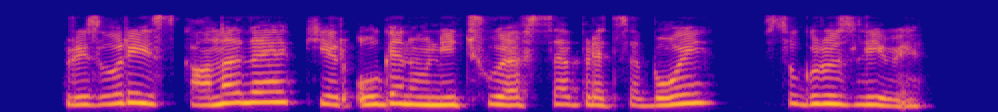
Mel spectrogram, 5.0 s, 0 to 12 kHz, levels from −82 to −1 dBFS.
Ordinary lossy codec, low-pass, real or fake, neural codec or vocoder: none; 7.2 kHz; fake; codec, 16 kHz, 8 kbps, FunCodec, trained on LibriTTS, 25 frames a second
